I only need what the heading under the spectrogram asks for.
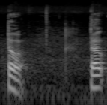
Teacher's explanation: ट उच्चारलं की जिभेचा वरच्या टाळूला स्पर्श होतो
